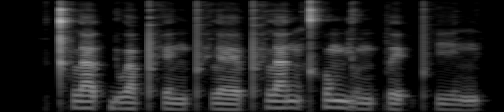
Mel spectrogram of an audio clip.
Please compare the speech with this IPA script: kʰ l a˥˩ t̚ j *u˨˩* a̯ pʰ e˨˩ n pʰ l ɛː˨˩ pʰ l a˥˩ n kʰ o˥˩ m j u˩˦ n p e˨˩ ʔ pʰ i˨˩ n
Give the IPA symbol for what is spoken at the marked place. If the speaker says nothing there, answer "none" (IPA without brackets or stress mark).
u˧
